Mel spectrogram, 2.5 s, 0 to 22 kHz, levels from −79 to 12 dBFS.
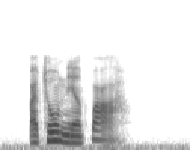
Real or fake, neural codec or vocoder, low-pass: fake; autoencoder, 22.05 kHz, a latent of 192 numbers a frame, VITS, trained on many speakers; 5.4 kHz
